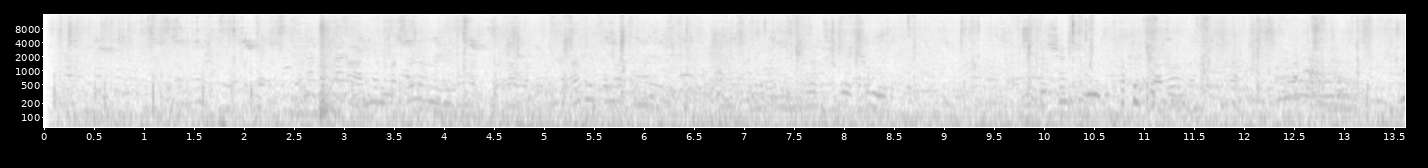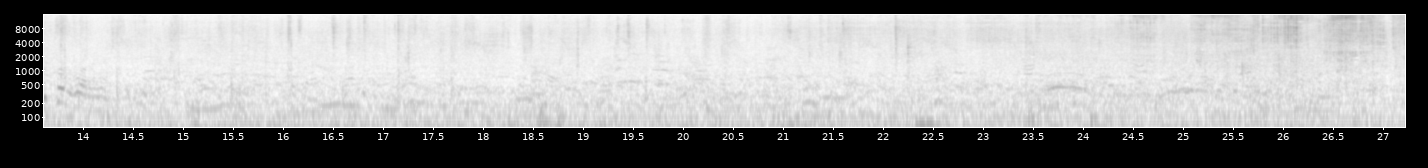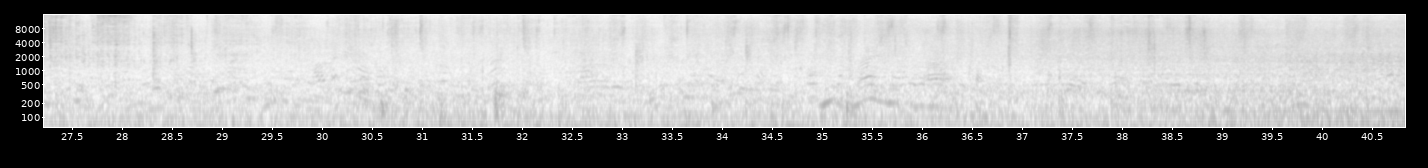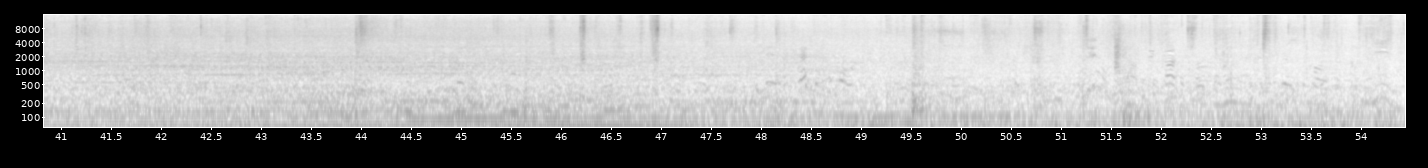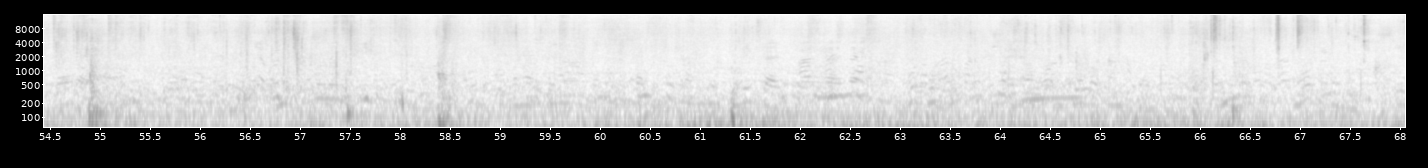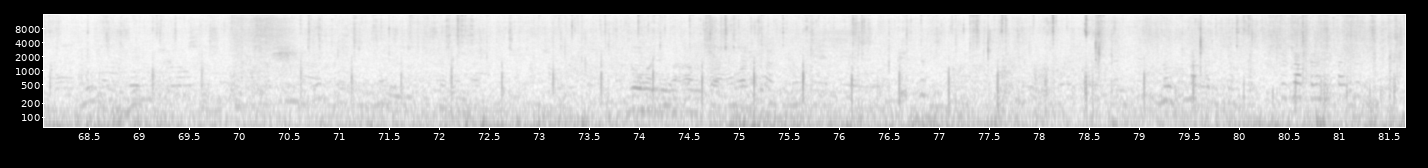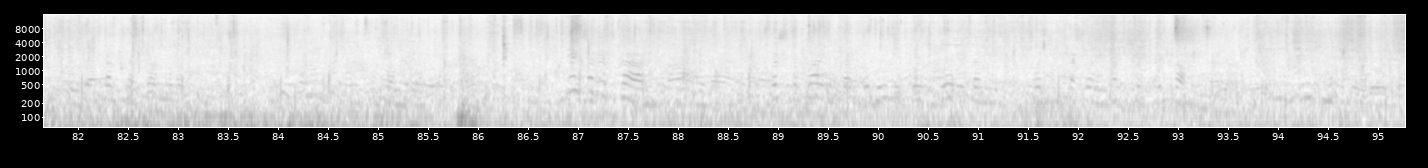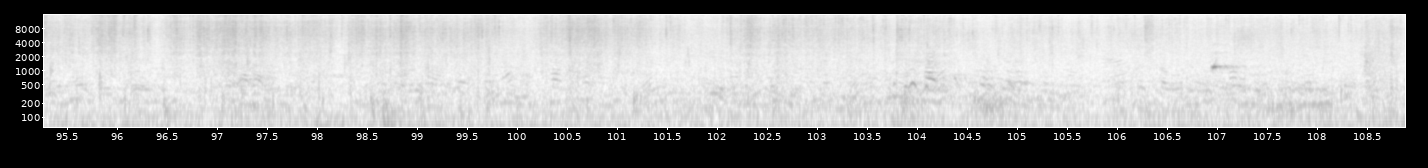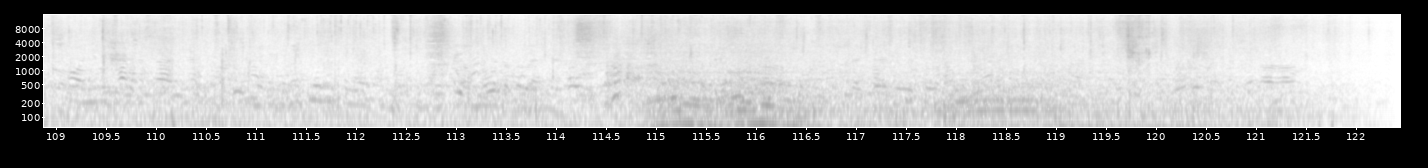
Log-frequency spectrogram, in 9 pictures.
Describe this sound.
Ext, around marketplace
Footsteps, voices, bicycles, transport on the centre of village, medium activity.
exterior, marketplace, village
